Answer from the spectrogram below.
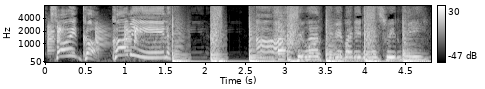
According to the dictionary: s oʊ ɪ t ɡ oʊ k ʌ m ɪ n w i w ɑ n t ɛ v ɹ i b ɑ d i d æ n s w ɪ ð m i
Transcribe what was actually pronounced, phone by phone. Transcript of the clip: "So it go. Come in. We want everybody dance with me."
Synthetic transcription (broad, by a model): s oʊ ɪ t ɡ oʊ k ʌ m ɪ n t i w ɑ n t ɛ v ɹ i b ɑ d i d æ s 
